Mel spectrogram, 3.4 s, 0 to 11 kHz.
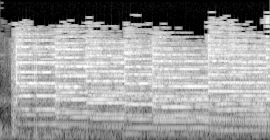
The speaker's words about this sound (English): Church bells tolled Saturday in the U.S. city of New Orleans, Louisiana, and across large swaths of the Gulf Coast, as residents mark the 10th anniversary of the deadly Hurricane Katrina.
